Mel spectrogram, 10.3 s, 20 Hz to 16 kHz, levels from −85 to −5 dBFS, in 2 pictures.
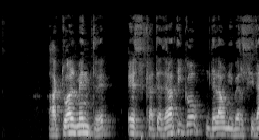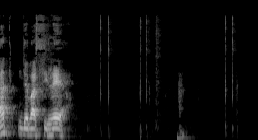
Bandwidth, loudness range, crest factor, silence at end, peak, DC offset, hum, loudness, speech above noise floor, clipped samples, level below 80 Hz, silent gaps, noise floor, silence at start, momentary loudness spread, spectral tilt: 11.5 kHz; 5 LU; 22 dB; 3.8 s; -8 dBFS; under 0.1%; none; -29 LUFS; 56 dB; under 0.1%; -70 dBFS; none; -84 dBFS; 1 s; 12 LU; -5.5 dB/octave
